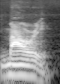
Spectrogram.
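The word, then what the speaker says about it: Māori: I think it's Maori is how you pronounce the indigenous people from there.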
